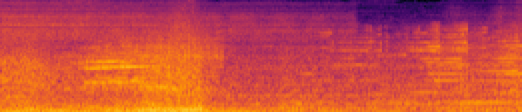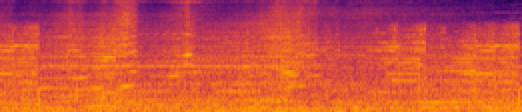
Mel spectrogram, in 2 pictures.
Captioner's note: Goocher screeches; ominous music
